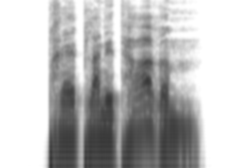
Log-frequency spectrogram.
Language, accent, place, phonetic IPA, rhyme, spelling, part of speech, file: German, Germany, Berlin, [pʁɛplaneˈtaːʁəm], -aːʁəm, präplanetarem, adjective, De-präplanetarem.ogg
- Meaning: strong dative masculine/neuter singular of präplanetar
